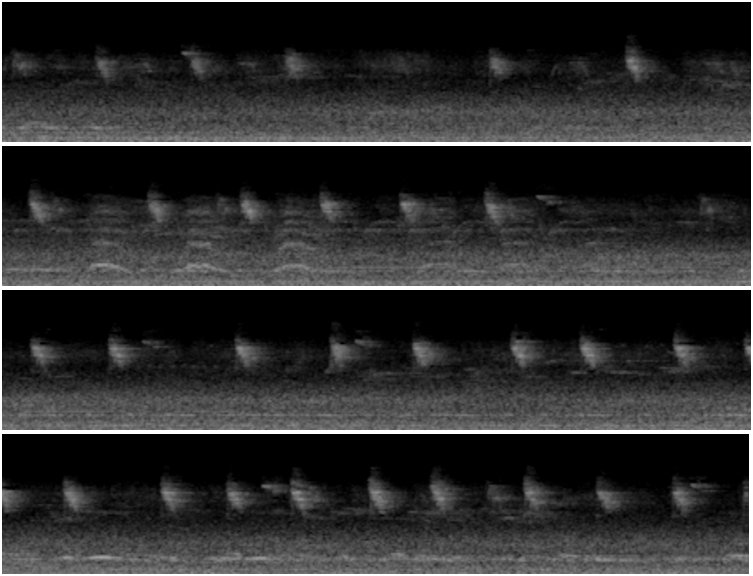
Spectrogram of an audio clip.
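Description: A small bird chirping over and over, short high chirps about twice a second, with faint lower calls underneath.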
